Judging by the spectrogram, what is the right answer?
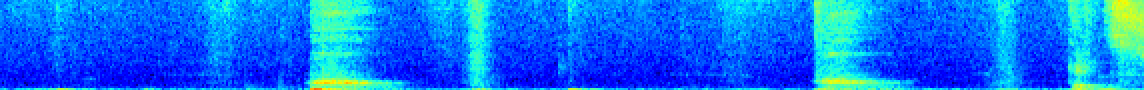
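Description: Breath pushed out by a person holding a strong plank and stepping forward during a strength exercise, heard as a few short, close exhalation bursts and gasps spread over several seconds, with quiet pauses between them.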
